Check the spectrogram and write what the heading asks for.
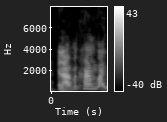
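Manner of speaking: normal talking voice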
